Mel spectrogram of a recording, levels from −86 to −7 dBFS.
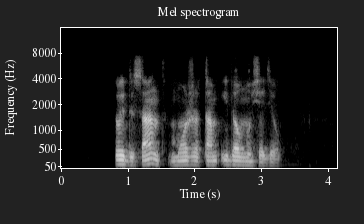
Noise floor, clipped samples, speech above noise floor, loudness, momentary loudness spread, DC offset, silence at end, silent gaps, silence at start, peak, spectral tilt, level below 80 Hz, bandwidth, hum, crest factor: -78 dBFS; under 0.1%; 50 dB; -29 LUFS; 11 LU; under 0.1%; 0.85 s; none; 0.8 s; -10 dBFS; -6.5 dB/octave; -64 dBFS; 7.6 kHz; none; 22 dB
